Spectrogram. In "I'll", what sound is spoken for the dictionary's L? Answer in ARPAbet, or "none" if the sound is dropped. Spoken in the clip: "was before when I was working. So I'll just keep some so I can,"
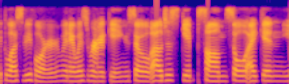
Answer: L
